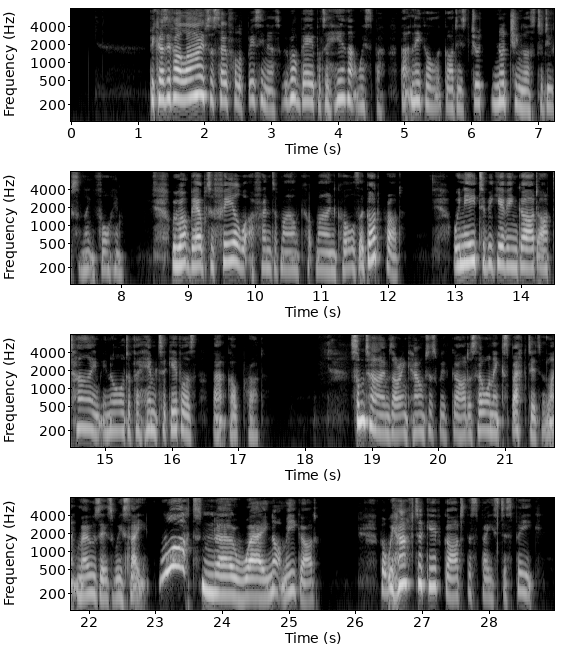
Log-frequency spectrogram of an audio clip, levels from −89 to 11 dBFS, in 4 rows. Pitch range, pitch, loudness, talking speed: 185-250 Hz, 210 Hz, -18 LUFS, 185 wpm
